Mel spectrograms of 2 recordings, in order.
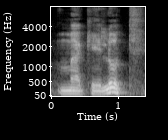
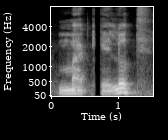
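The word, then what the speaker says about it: Makhelot: más elote que en el idioma hebreo se pronuncia makelotte como ya vimos y podemos ir notando hay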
